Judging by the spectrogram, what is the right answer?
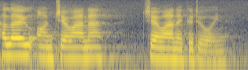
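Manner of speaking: pause between first and repeated "joanna". Showing a James Bond style introduction with the first name: pause before repeating "Joanna". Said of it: "repeat your first name with a pause in the middle".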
